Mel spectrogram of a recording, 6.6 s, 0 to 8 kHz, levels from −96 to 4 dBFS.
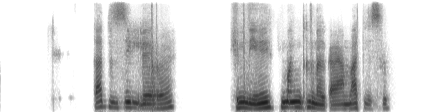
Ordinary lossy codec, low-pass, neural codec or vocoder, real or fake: Opus, 64 kbps; 7.2 kHz; codec, 16 kHz, 0.5 kbps, X-Codec, HuBERT features, trained on general audio; fake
